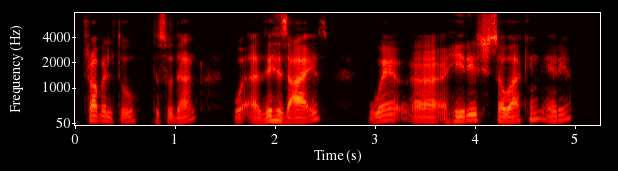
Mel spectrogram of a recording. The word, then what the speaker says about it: A'iz: In Sudan we say Aid, but the actual pronunciation is Aiz. Oh, Aiz.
